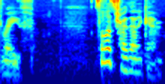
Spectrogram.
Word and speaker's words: Ralph: 820 squad- squadron's commanding officer Lieutenant Commander Ralph Wykes Snid That's probably not the right pronunciation. I don't know if it's Ralph or Rafe. Usually in Britain it's Rafe.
